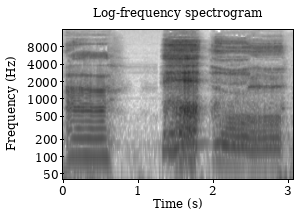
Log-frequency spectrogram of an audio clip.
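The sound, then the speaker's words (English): A man's voice makes a low growling sound in three bursts, the middle one rougher and more guttural, each lasting about half a second to a second, loud. “He makes a growling sound in return.”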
